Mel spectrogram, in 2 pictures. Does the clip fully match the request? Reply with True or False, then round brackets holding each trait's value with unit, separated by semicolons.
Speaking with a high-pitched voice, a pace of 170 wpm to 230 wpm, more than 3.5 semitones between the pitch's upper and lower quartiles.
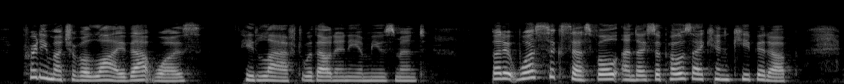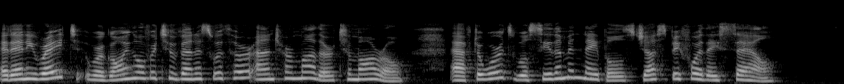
True (225 Hz; 175 wpm; 5.1 semitones)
